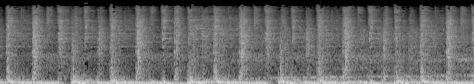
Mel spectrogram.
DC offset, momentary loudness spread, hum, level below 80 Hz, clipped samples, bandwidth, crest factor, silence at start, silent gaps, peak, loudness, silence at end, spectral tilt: under 0.1%; 2 LU; none; -18 dBFS; under 0.1%; 18 kHz; 14 dB; 0 s; none; 0 dBFS; -14 LUFS; 0 s; -3.5 dB/octave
